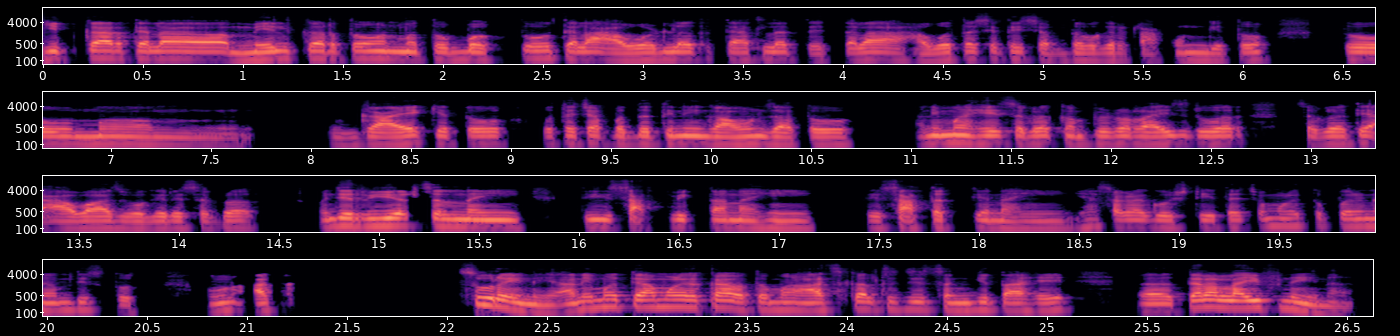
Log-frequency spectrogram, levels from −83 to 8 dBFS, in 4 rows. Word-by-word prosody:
गीतकार 135 - +4
त्याला 125 0 +5 0.3
मेल 115 +4 +2
करतो 125 0 +1
आणि 120 -1 +1
मग 115 - +2
तो 115 - 0
बघतो, 115 +3 -1
त्याला 120 0 +3
आवडलं 110 +2 +2
तर 115 - -14
त्यातलं 115 +1 -3
ते 100 - -10
त्याला 115 +1 0
हवं 100 +3 0
तसे 120 - -5
ते 120 - -5
शब्द 95 -1 -8
वगैरे 105 +1 -3
टाकून 110 0 -7
घेतो. 105 +2 -5 0.4
तो 115 -1 +2
मग 100 -2 -8
गायक 110 +3 +4
येतो. 115 0 -1 0.2
तो - - -5
त्याच्या 115 - -1
पद्धतीने 115 +1 0
गाऊन 110 +2 +3
जातो 105 -1 0 0.4
आणि 120 - 0
मग 125 0 +5
हे 120 0 +1
सगळं 120 0 -1
कम्प्युटराईज्डवर 115 +1 0 0.3
सगळं 115 +1 0
ते - - +2
आवाज 105 0 +3
वगैरे 105 +1 -2
सगळं 105 +1 -5 0.3
म्हणजे 140 +1 +4
रिहर्सल 135 0 +3
नाही, 115 -1 +3 0.3
ती 120 0 0
सात्विकता 120 0 -2
नाही, 105 -1 -4 0.3
ते 110 - -6
सातत्य 110 +2 -1
नाही. 105 -1 -8
ह्या 120 +2 -15
सगळ्या 120 -2 -3
गोष्टी 115 0 -6
त्याच्यामुळे 130 +3 -7
तो - - -11
परिणाम 130 0 -2
दिसतोच. 135 -6 -9 0.4
म्हणून - - -3
आता - - 0 0.9
सूरही 185 -10 +6
नाही 110 -3 -1
आणि 150 - 0
मग 175 +2 0
त्यामुळे 170 0 +4
काय 165 - +7
होतं 135 0 +1
मग 135 - -2
आजकालचं 130 +3 +1
जे 140 - -4
संगीत 130 -1 -2
आहे 125 +1 +1 0.4
अ, 120 0 +3
त्याला 170 +2 +7
लाईफ 160 0 +5
नाही 130 -7 +1
ना. 90 -3 -9
115 Hz, 170 wpm, -25 LUFS, 110-125 Hz, 0.9 s, काय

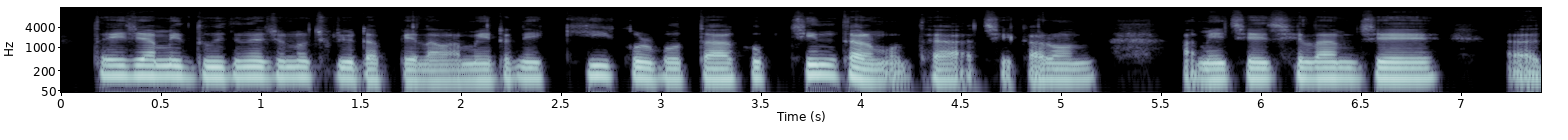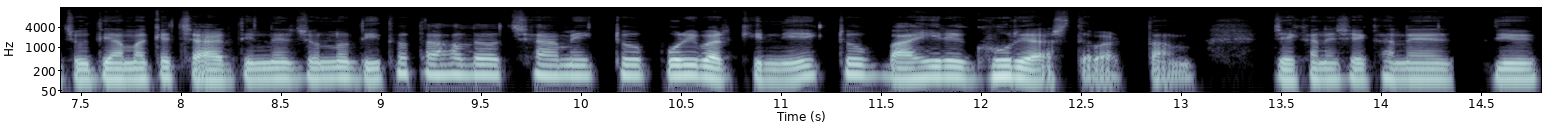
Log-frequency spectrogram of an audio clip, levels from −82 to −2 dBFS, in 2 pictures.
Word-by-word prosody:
তো - - -20
এইযে 145 0 +2
আমি 140 0 +4
২ 130 - +4
দিনের 130 -1 +3
জন্য 130 - +1
ছুটিটা 115 -3 -1
পেলাম। 105 -1 -1
আমি 110 - -1
এটা 115 - -6
নিয়ে 120 0 0
কি 145 - 0
করবো? 120 -2 +1 0.2
তা 115 - +3
খুব 125 -1 -1 0.2
চিন্তার 145 -6 +3
মধ্যে - - -6
আছি। - - -10
কারণ, 110 0 0 0.6
আমি 110 - +1
চেয়েছিলাম 120 0 +1 0.2
যে 120 -1 +5 0.6
আ - - -1 0.2
যদি 110 +2 +1
আমাকে 115 +2 +1
৪ 105 -1 +4
দিনের 115 +1 +2
জন্য 120 +1 +1
দিতো 120 +8 -1
তাহলে 155 0 +1
হচ্ছে 150 - -8
আমি 145 - 0
একটু 150 - -4 0.2
পরিবারকে 135 -6 +4
নিয়ে 115 +4 +2
একটু 150 +2 -4 0.2
বাইরে 130 +3 +4
ঘুরে 135 -3 +5
আসতে - - -9
পারতাম। - - -7 0.5
যেখানে 110 +1 0
সেখানে 115 0 -1 0.4
দে 115 0 +3
120 Hz, 175 wpm, -23 LUFS, 115-135 Hz, 0.6 s, যে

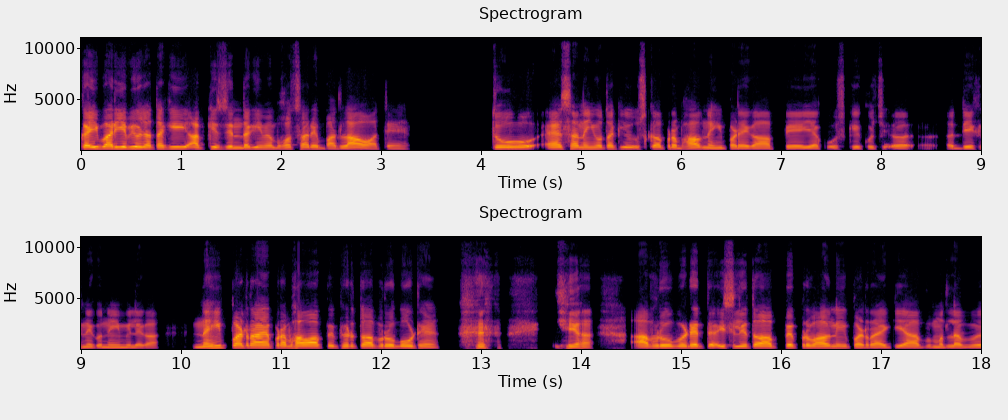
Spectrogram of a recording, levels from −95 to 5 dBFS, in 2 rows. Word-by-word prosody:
कई 160 +2 +7
बार 185 0 +6
ये 175 - +7
भी 180 - +3
हो 180 - +7
जाता 170 0 +2
है - - -1
कि 175 +1 +2
आपकी 165 +4 0
ज़िंदगी 135 +3 -1
में 160 -2 -4
बहुत 135 - -5
सारे 150 -1 -1
बदलाव 110 +6 +2
आते 90 - -9
हैं, 90 -2 -14 0.9
तो 165 +2 +1
ऐसा 145 +4 +1
नहीं 155 0 -4
होता 155 0 -2
कि 155 +2 -6
उसका 150 +1 -3
प्रभाव 125 -1 -1
नहीं 125 -1 -5
पड़ेगा 110 0 -2
आप 105 - -5
पे 110 -1 -2
या 115 - -2
उसके 125 +2 -10
कुछ 335 - -12
अ 445 +4 -5 0.4
अ, - - -5
देखने 120 - -5
को 120 - -7
नहीं 110 -1 -6
मिलेगा। 100 -2 -7 0.4
नहीं 135 +9 +2
पड़ 185 -1 +6
रहा 180 -1 +7
है 180 - +5
प्रभाव 165 -2 +3
आप 170 0 +5
पे 175 - -1
फिर 160 0 -2
तो 165 - +3
आप 160 -2 +3
रोबोट 150 +2 +1
हैं, 125 -2 -4 1.2
जी - - -1
हाँ। - - 0 0.5
आप 125 +2 +3
रोबोट 150 +3 +2
है 160 - +7
तो 140 - -1
इसलिए 150 +1 -1
तो 155 - +2
आप 145 -1 +4
पे 150 - +5
प्रभाव 140 0 +2
नहीं 150 +1 -5
पड़ - - +1
रहा 110 - 0
है 110 - 0
कि 120 +4 -5
आप 115 -2 -2
मतलब 120 -1 -3
145 Hz, 220 wpm, -21 LUFS, 120-165 Hz, 1.2 s, कई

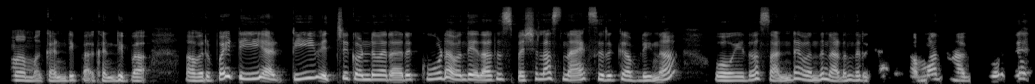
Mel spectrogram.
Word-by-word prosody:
ஆமாமா, 190 -3 -1
கண்டிப்பா, 195 0 -1
கண்டிப்பா! 175 0 +1 0.5
அவரு 175 +1 +2
போய் 315 - +7
டீ - - +3 0.2
அ - - +4 0.2
டீ 235 +1 +1 0.2
வச்சு 320 - 0
கொண்டு 225 0 +3
வராரு, 220 0 +2 0.2
கூட 255 +4 0
வந்து 220 +1 +2
ஏதாவது 205 +4 +2
ஸ்பெஷலா 235 +6 -1
ஸ்நாக்ஸ் 235 +2 -1
இருக்கு 205 +2 0
அப்படின்னா, 185 0 0 0.5
"ஓ! - - +4 0.2
ஏதோ 200 +6 -1
சண்ட - - -1
வந்து 225 +6 +1
நடந்திருக்கு! 195 - -3
அது - - -24 0.2
சமாதானம் 215 0 -2
ஆக 170 - -3 0.2
போது." 410 0 -3
210 Hz, 155 wpm, -23 LUFS, 185-245 Hz, 0.5 s, போய்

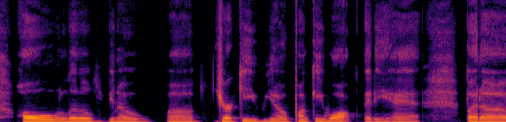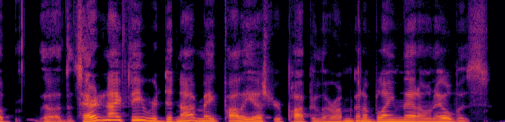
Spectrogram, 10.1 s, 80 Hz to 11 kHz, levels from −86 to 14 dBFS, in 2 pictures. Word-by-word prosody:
whole 160 0 +6
little, 155 -1 +3
you 150 - -3
know, 135 0 -3 0.2
uh, 130 -1 -1 0.2
jerky, 145 -1 0
you 140 0 -3
know, 135 -1 -1
punky 145 0 -3
walk 155 +4 0
that 125 - -4
he 120 0 -4
had. 120 +1 -5 0.5
But, 140 0 +3
uh, 140 -1 +2 0.4
uh, 150 0 -4
the 135 -3 -11
Saturday 200 - +4
Night 300 0 +3
Fever 270 -8 +2
did 170 +2 -2
not 215 +3 +1
make 205 -1 -2
polyester 170 -8 0
popular. 125 0 -3
I'm 180 +7 -2
gonna 190 -1 -1
blame 175 +1 +1
that 170 -1 +2
on 140 -2 -2
Elvis. 125 -8 -3
150 Hz, 185 wpm, -21 LUFS, 135-170 Hz, 0.5 s, whole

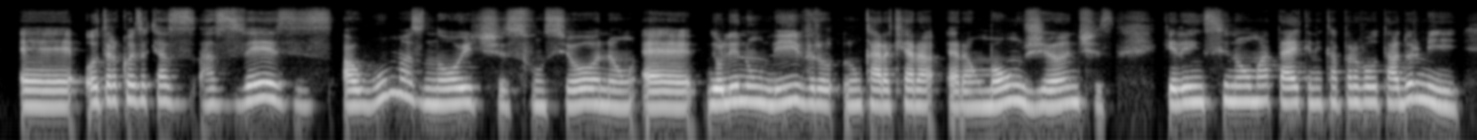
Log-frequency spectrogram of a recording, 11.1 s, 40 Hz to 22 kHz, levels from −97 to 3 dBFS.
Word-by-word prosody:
Eh, 190 -1 +1
outra 240 +2 +1
coisa 240 0 0
que 235 - -5
às 215 -2 -5
às 205 0 -8
vezes 230 -5 +1
algumas 250 - -1
noites 210 -1 -1
funcionam, 195 0 -2
eh, 180 0 +3
eu 205 0 +7
li 230 +3 +4
num 230 -2 +1
livro, 210 -1 0
um 195 - -3
cara 195 -1 +2
que 195 +1 -4
era 195 -1 +1
era 185 0 -2
um 185 - -3
monge 195 -1 +2
antes, 220 +3 -1 0.4
que - - +2
ele 210 - +3
ensinou 230 +1 0
uma 235 +1 -1
técnica 215 -1 -1
para 225 0 -1
voltar 225 -1 0
a - - +2
dormir, 220 -7 +1
210 Hz, 175 wpm, -23 LUFS, 195-230 Hz, 0.4 s, eu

